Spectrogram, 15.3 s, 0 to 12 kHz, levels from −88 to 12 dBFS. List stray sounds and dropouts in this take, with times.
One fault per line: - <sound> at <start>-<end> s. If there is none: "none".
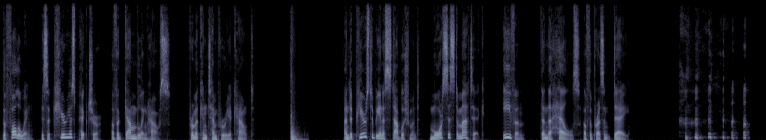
- thud at 5.8-6.2 s
- laugh at 13.6-15.0 s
